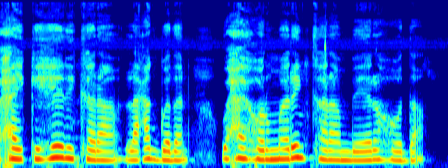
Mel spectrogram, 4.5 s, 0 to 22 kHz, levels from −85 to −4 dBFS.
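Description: No technical faults can be heard anywhere in the recording; the signal stays continuous and intact throughout.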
